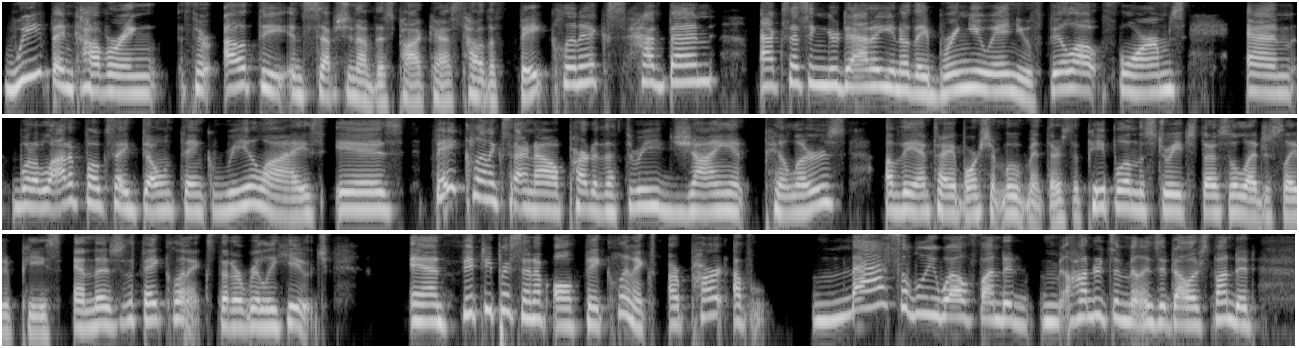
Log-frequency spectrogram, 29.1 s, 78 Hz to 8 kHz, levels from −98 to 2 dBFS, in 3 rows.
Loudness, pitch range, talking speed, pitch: -22 LUFS, 175-240 Hz, 185 wpm, 200 Hz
